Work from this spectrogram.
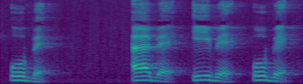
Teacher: এই যে আমরা হরফের শেষের দিকে একটা সাউন্ড করছি এটা একটা প্রতিধ্বনি হচ্ছে একটা ডাবল সাউন্ড হচ্ছে এটাই কলকলা উচ্চারণের সময় একটু ধাক্কা দিয়ে উচ্চারণ করলেই কলকলা হয়ে যাবে ইনশাআল্লাহ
